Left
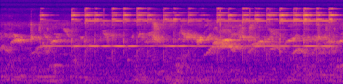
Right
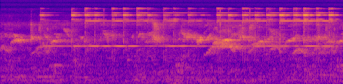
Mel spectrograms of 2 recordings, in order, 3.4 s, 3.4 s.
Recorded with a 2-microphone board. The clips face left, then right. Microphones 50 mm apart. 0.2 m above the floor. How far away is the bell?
About 0.9 m.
